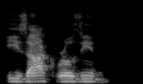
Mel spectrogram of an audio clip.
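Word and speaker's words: Isak Rosén: I want to say, was it Rosen? – He got drafted out of Sweden. – I think we got the right pronunciation. Izak Rosin.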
